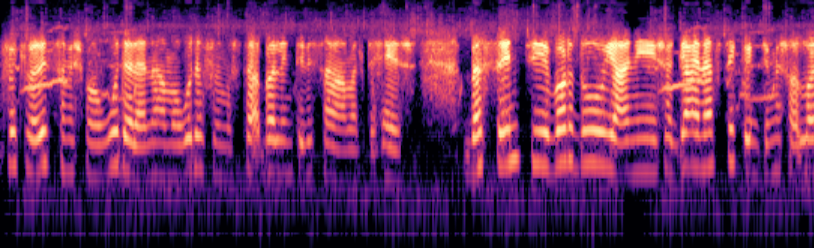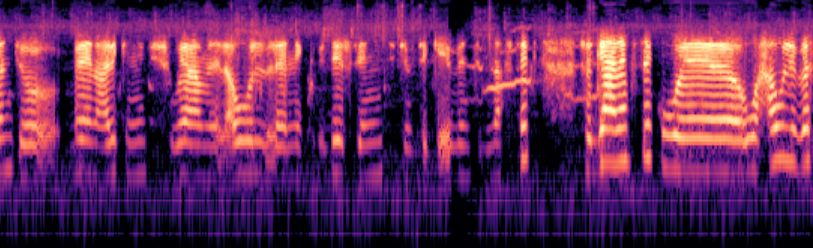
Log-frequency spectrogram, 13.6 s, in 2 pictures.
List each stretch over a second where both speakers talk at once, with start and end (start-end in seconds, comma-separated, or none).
none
